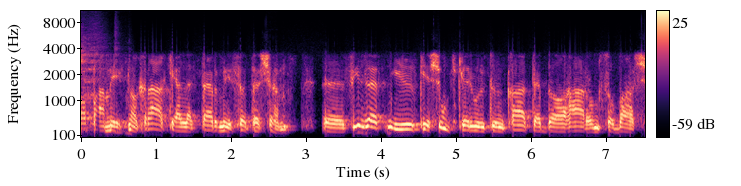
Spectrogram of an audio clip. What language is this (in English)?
Hungarian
